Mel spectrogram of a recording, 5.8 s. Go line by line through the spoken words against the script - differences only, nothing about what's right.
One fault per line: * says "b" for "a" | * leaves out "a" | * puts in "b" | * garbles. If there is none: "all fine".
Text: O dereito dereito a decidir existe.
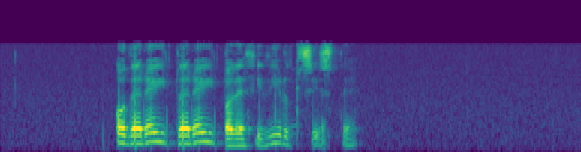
all fine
